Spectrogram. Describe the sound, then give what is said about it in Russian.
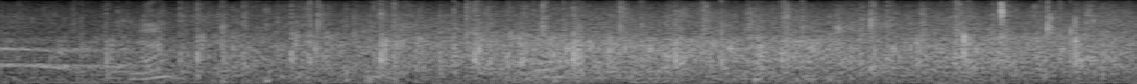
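A church audience claps together during a worship service, a dense and steady patter of many hands that stays fairly faint, with voices speaking over it. “давайте мы все встанем и все вместе похлопаем”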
